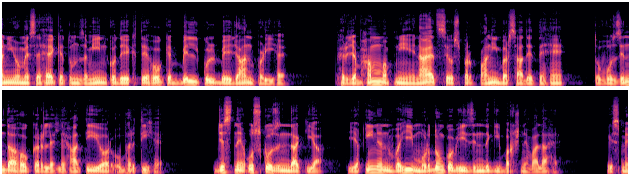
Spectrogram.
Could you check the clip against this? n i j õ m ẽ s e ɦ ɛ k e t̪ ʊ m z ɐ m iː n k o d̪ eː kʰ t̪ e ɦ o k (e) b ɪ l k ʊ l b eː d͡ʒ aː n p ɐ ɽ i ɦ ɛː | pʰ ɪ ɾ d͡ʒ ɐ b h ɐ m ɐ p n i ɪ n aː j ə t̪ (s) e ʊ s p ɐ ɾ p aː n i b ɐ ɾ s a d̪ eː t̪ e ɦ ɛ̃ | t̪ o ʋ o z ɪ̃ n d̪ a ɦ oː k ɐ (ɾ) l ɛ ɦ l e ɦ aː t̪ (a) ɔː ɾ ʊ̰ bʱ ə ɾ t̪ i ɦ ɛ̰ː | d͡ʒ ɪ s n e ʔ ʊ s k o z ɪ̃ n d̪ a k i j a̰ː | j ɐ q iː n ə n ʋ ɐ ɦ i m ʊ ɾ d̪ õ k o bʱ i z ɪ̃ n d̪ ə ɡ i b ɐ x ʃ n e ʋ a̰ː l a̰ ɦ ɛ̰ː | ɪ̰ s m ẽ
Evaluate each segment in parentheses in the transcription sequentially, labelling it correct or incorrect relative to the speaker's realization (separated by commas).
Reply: correct, correct, correct, incorrect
